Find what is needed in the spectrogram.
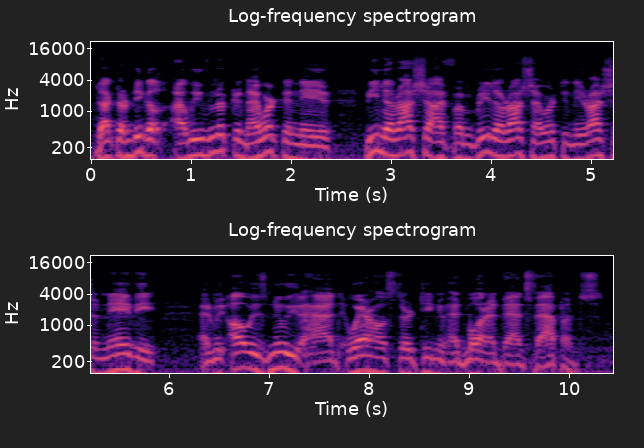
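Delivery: imitated Russian-accented English. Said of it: "with a little accent because he had a Russian accent".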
